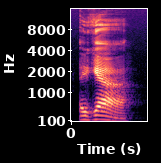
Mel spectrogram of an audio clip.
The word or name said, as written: a dhà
